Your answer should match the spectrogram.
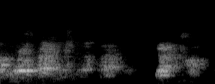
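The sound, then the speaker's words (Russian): Two small dogs bark and yap in quick bursts, competing for attention, with a short pause before another round of sharp, high-pitched barks. “Это, это не бегемотопись, это у меня тут а, две, две собачки борются за внимание”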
